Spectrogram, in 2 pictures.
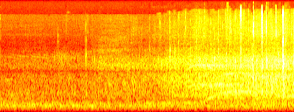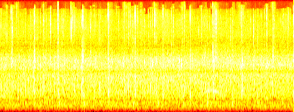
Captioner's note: cheers, applause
